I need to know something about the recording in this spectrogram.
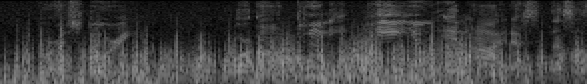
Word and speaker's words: Puni: P-U-N-I.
